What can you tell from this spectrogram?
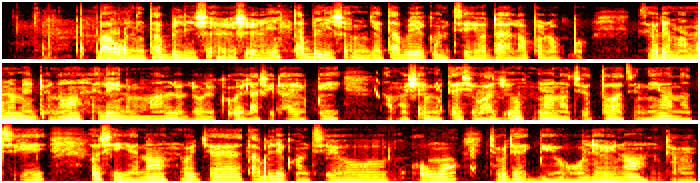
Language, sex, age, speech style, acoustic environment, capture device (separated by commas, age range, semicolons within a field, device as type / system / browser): Yoruba, male, 25-34, focused, nature, mobile / Linux / Chrome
